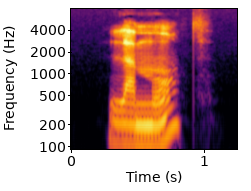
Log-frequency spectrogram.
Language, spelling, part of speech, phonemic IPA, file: French, menthe, noun, /mɑ̃t/, Fr-menthe.ogg
- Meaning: mint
